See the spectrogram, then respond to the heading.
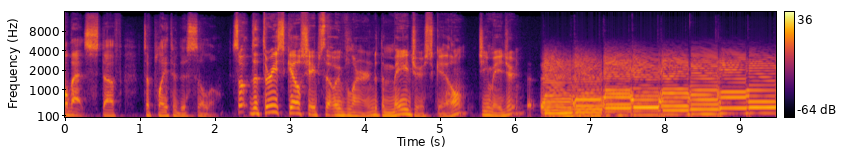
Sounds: Strum, Speech, Guitar, Music, Electric guitar, Musical instrument, Plucked string instrument

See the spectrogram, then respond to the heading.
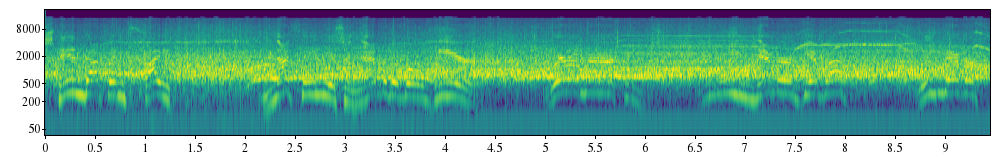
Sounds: Speech, man speaking

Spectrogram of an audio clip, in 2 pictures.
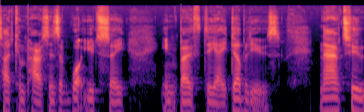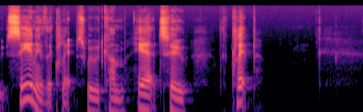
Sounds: Speech

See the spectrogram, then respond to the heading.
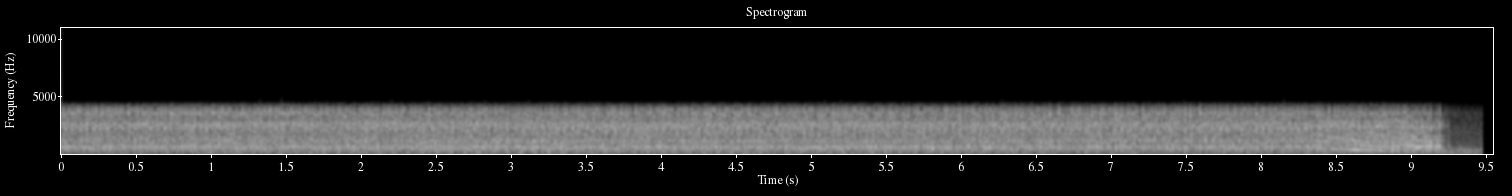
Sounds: Idling

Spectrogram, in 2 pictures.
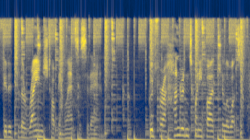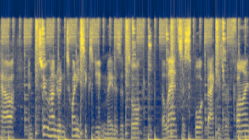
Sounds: Music, Speech

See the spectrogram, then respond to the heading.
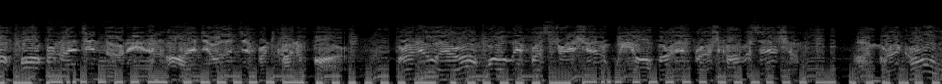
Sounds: Music, outside, urban or man-made, Speech

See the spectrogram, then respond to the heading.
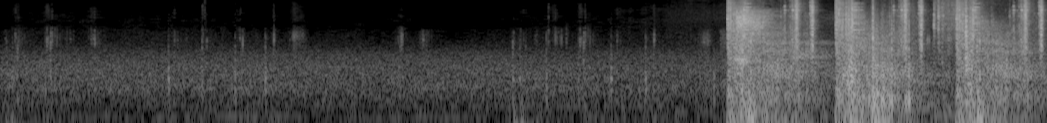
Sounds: Gunshot

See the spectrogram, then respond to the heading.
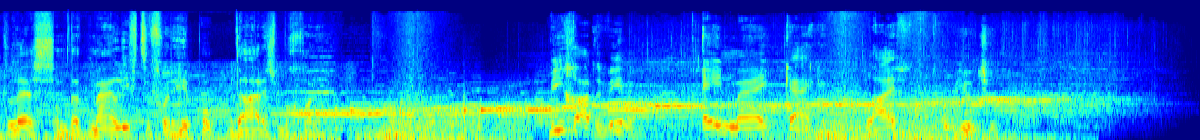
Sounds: Speech, Music

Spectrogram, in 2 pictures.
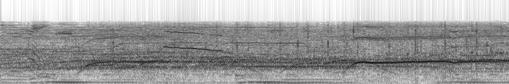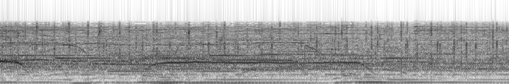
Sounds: Cheering

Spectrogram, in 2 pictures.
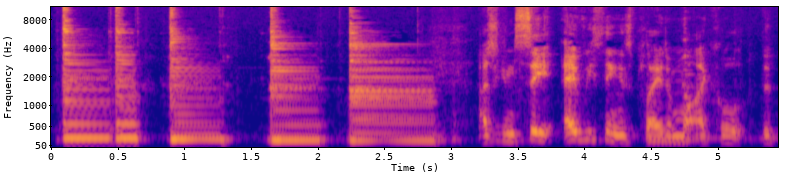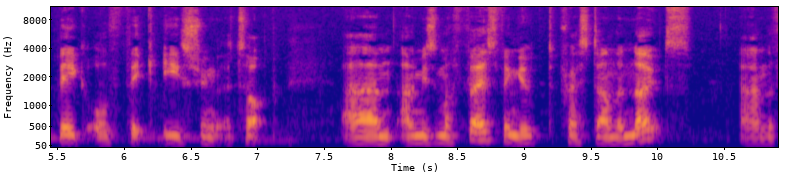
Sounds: Guitar, Musical instrument, Speech, Plucked string instrument, Music

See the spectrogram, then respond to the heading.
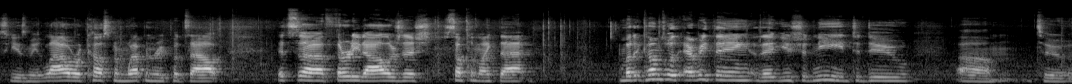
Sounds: Speech

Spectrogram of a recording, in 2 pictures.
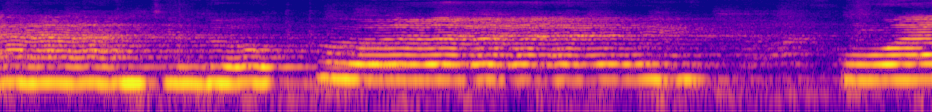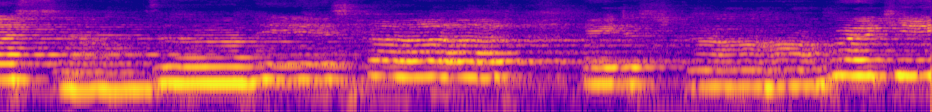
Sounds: Child singing, Singing, Music

